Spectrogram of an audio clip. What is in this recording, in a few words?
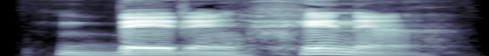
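"berenjena", Spanish, male; mekanta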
